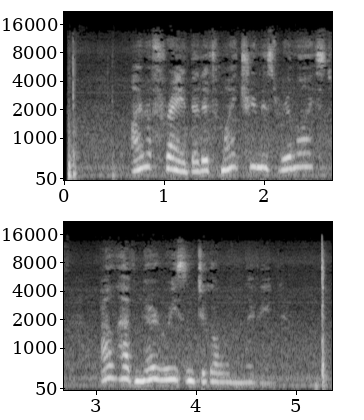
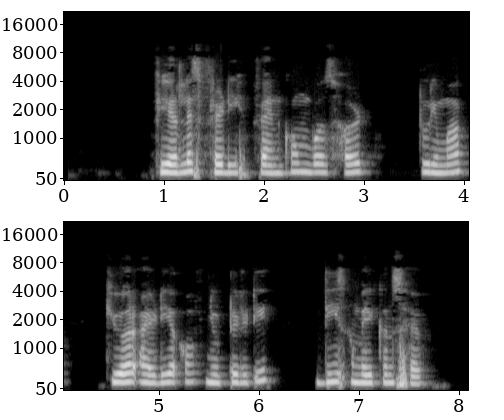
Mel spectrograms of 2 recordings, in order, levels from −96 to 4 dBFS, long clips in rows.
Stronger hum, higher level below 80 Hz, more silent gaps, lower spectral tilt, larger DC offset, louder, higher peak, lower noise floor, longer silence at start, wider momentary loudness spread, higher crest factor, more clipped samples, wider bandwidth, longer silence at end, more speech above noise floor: neither; first, -50 dBFS vs -58 dBFS; neither; second, -4.5 dB/octave vs -8 dB/octave; neither; about the same, -17 LUFS vs -19 LUFS; about the same, -2 dBFS vs -2 dBFS; second, -38 dBFS vs -79 dBFS; second, 0.05 s vs 0.9 s; first, 16 LU vs 11 LU; about the same, 16 dB vs 18 dB; neither; first, 15 kHz vs 7.2 kHz; second, 0 s vs 0.45 s; second, 22 dB vs 61 dB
